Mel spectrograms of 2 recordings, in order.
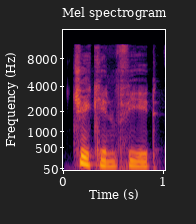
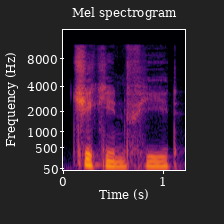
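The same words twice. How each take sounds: First: It is said without an exhale first. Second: It is said after an audible exhale.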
